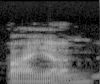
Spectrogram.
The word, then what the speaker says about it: Bayern: Der Käse kommt aus Bayern. One of the states in Germany, we call it Bavaria. Der Käse kommt aus Bayern. And the R in the name, Bayern, is not sounded as a consonant.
